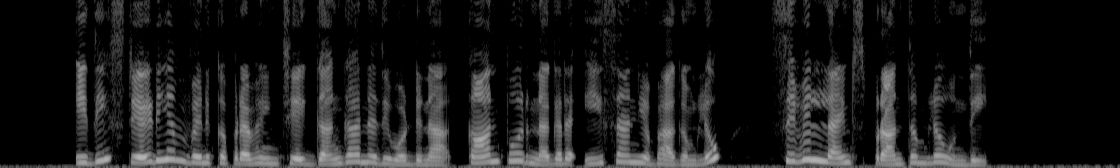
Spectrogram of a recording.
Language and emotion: Telugu, neutral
